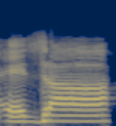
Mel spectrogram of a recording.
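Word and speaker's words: עזרא: Ezra. Ezra. Itu hurufnya ayin. Dari paling kanan ayin, sebelah kirinya zain, sebelah kirinya resh, sebelah kirinya alef. Bacanya Ezra.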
